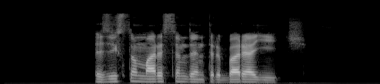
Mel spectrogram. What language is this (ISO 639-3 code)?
ron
